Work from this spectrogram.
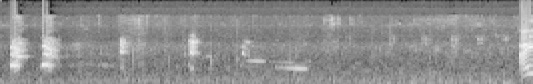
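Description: A brown dog at a rainy outdoor market gives short, sharp barks in scattered bursts, close by, with brief quiet gaps between them and a louder bark at the end.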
